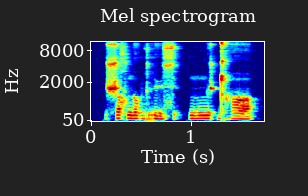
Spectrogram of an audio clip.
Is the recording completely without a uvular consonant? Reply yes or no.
no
